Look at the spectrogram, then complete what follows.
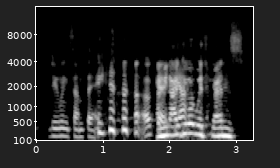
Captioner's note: chuckles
